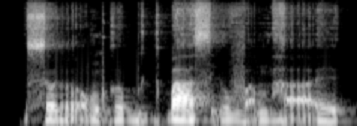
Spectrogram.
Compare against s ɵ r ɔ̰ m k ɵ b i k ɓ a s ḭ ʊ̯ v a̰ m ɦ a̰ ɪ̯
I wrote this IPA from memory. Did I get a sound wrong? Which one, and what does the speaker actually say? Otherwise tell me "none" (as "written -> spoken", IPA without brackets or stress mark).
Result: none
